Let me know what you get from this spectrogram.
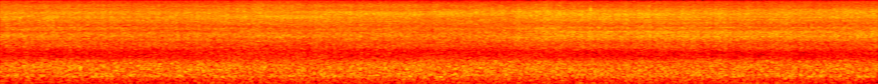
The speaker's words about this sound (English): So I have to sacrifice some of the waterfall.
